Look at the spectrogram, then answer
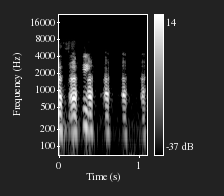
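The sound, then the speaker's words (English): A person mimics a duck-like bird call with a series of about five short, nasal quacking bursts in a steady rhythm, close and fairly loud, with no other talking. “That's a bird. That's a bird. Yeah, you got an app for that. I don't believe you. That's me.”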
